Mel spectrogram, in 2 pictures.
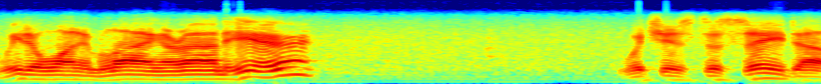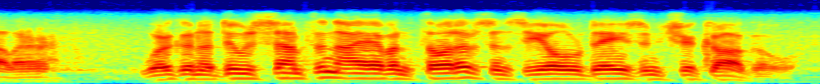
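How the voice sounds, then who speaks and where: An American actor playing a smug, sardonic gangster boss in an old-time radio crime drama, mock-polite and commanding. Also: male voice, mid-range voice, lively intonation, normal speed, close to an everyday voice. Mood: menacing, sardonic. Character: cocky, sardonic male gangster boss, menacingly cheerful. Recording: tinny, hissy vintage radio recording.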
